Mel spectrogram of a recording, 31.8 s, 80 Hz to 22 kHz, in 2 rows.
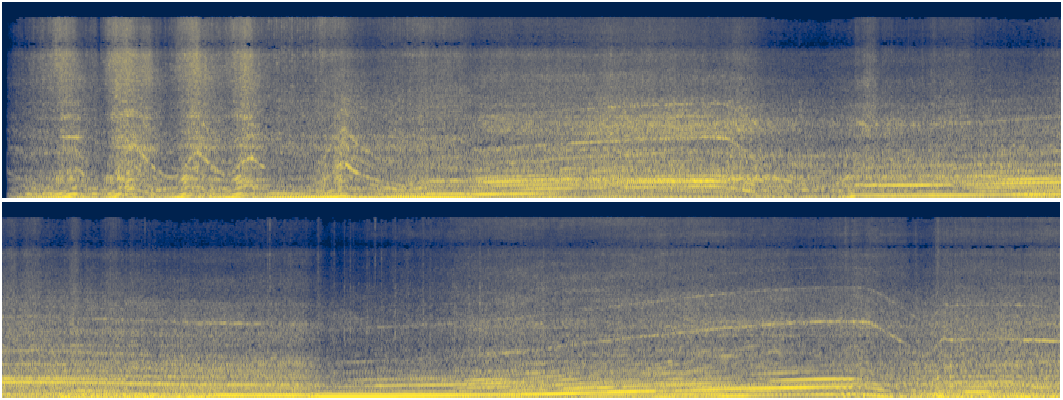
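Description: The Porsche 914/6's 2.7-litre air-cooled flat-six, heard from inside the cabin. It revs unevenly for the first few seconds, then pulls hard through the gears in three long rising sweeps, each ended by a drop in pitch at a gear change.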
